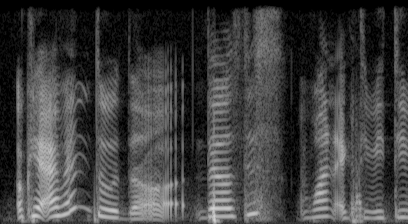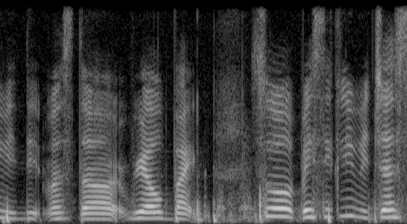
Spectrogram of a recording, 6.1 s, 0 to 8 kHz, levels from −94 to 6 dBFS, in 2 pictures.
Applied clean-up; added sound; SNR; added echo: none; none; none; none.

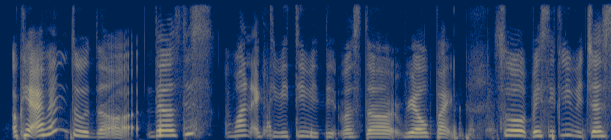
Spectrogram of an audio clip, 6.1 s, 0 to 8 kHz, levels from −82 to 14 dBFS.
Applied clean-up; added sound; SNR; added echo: neural mask model Resemble Enhance denoiser.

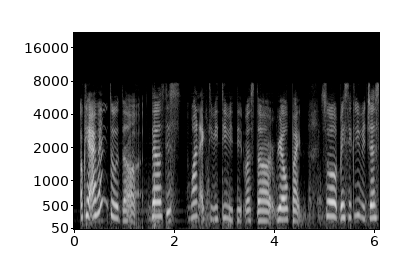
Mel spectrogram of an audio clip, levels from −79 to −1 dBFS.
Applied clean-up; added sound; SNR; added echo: neural separator model SepFormer DNS4.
